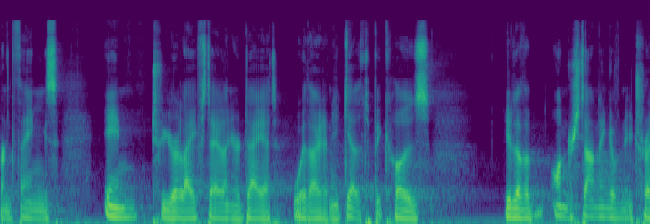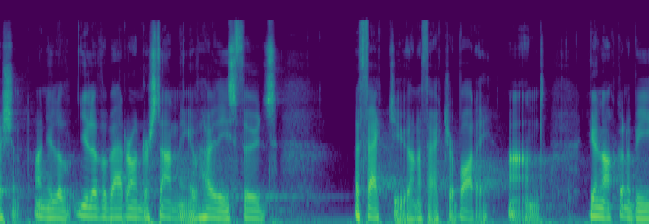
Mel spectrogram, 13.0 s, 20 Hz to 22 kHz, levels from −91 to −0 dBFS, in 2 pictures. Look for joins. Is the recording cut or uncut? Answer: uncut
